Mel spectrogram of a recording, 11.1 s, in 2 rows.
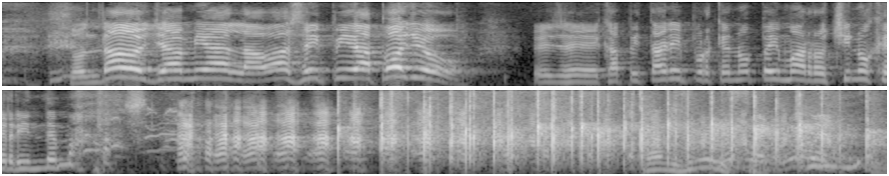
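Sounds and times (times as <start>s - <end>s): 
speech: 0.3s - 7.8s, 9.6s - 11.0s
laughter and chuckles: 6.0s - 8.6s
crowd applause: 7.6s - 11.0s.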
